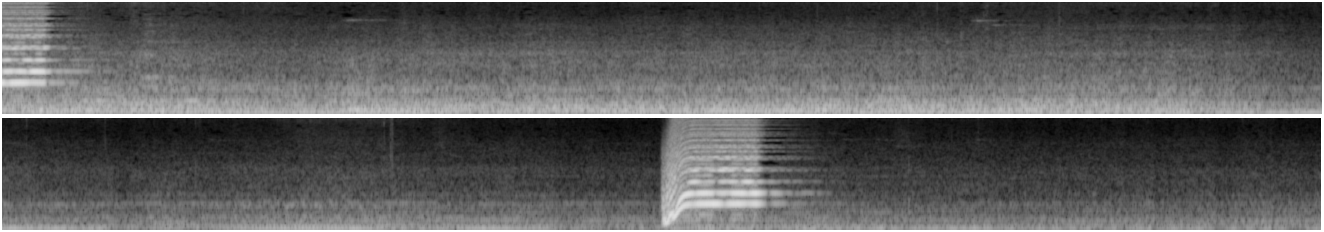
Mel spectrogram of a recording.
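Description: Two short, loud horn-like toots, one at the start and one about ten seconds in. Each slides quickly up in pitch and then holds briefly. Between them runs a low outdoor rumble that fades about six seconds in.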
